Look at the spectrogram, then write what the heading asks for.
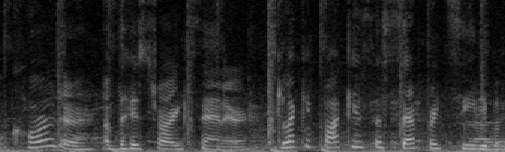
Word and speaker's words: Tlaquepaque: How do you pronounce this name, Gordon? Tlaquepaque.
